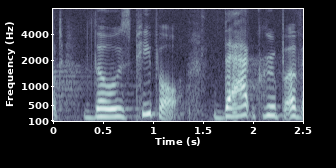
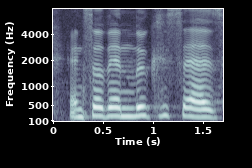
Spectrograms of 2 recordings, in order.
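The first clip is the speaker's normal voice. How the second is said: plain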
